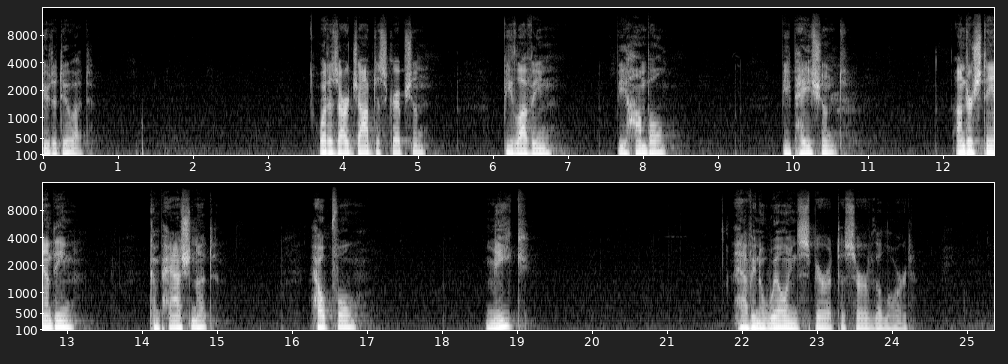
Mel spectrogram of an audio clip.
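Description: A middle-aged man speaks calmly through a microphone in short phrases with pauses.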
